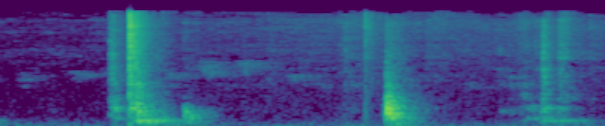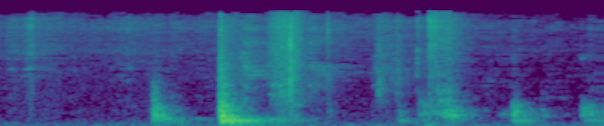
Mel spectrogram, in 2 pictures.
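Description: Flathead screwdriver prying at a riding mower's ignition switch in its plastic dash panel, working the switch's retaining clip loose. It makes a series of irregular sharp clicks and scrapes, about one a second, the loudest under a second in.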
